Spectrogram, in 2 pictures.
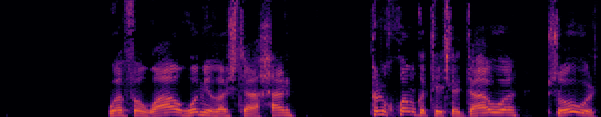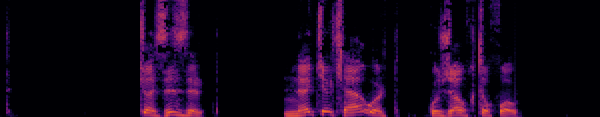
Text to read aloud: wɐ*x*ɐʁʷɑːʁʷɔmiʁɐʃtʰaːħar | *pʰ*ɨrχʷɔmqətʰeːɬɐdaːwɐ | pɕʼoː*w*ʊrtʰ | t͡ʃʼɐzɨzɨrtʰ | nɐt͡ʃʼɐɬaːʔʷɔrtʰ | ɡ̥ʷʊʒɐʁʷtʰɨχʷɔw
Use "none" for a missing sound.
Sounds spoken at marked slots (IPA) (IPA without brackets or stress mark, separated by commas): f, pʰ, w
